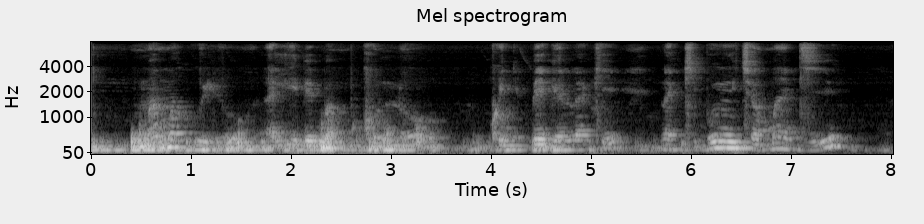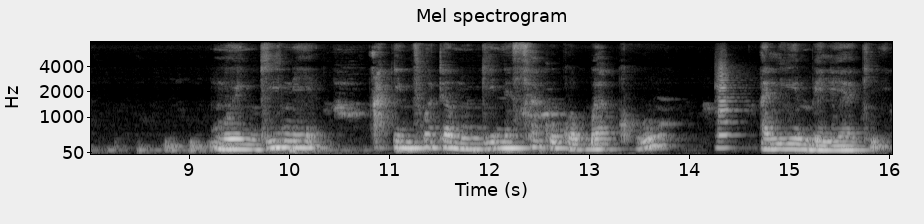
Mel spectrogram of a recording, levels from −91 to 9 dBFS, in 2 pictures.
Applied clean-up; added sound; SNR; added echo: none; Wind instrument, woodwind instrument; 8 dB; reverberation time 0.6 s.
